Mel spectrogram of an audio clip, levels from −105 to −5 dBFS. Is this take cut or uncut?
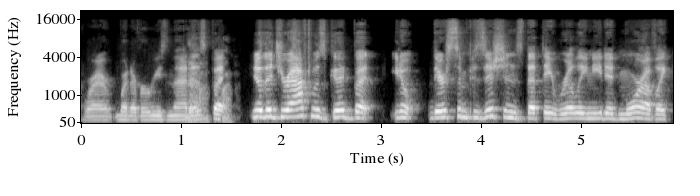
cut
